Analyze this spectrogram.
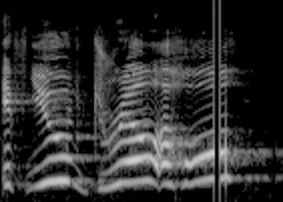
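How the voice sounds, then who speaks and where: A woman voicing a proud prince who has become frightened, pleading in a high, near-shouting voice. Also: very slow, heavily acted. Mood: panicked. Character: proud prince turned panicky and fearful. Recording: echoey hall with long reverb.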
